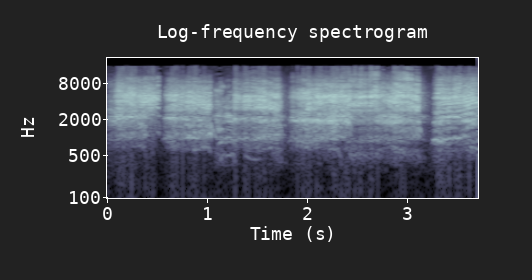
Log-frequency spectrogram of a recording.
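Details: Nearly continuous harsh screeching from a sulphur-crested cockatoo feeding on sunflower seeds, wheat and birdseed near an eastern gate, broken by only three short pauses.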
